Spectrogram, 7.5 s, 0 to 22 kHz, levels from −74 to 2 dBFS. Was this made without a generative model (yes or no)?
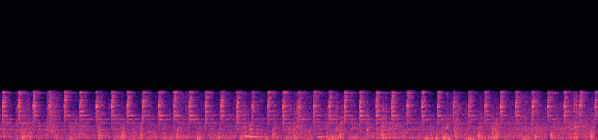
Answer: yes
